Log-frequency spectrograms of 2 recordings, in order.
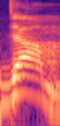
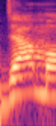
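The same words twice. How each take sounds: First: জাম as one syllable, ending on m; closed final consonant. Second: জাম said in two syllables as ja-mo; open final vowel. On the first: Teacher showing the correct Bangla reading, final m closed. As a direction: close জাম on the m without a vowel. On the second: Teacher spelling a Bangla example, final vowel sounded. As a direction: let জাম end on an open o. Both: Shown as a demonstration. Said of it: "উচ্চারণ হবে".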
